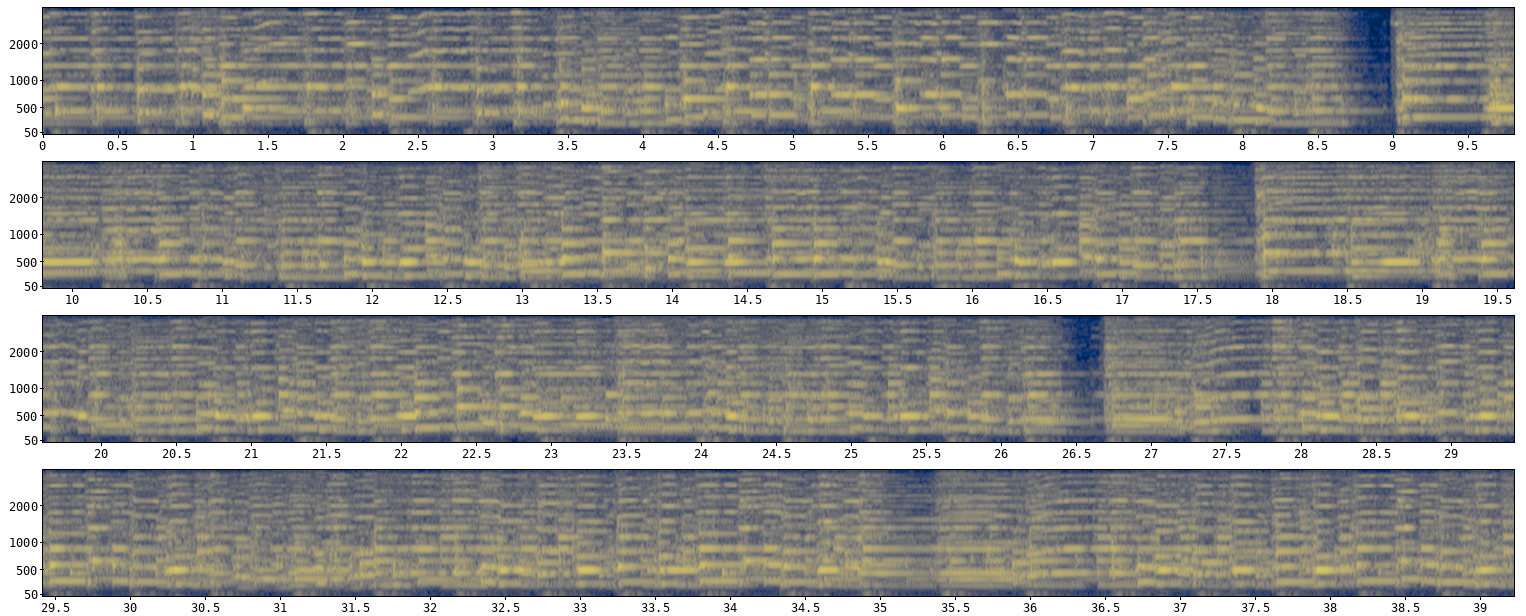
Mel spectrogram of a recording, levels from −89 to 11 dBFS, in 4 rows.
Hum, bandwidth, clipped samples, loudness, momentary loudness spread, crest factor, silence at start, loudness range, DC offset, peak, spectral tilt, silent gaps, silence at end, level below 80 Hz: none; 4 kHz; under 0.1%; -16 LUFS; 5 LU; 16 dB; 0 s; 2 LU; under 0.1%; 0 dBFS; -7 dB/octave; none; 0 s; -50 dBFS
